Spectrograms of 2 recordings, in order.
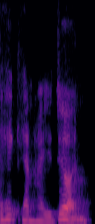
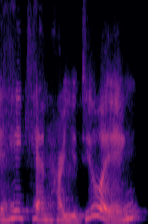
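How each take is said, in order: First: The greeting sounds flat and unenthusiastic. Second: The greeting sounds cheerful and warm. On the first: The speaker is not glad to see the listener. "I've said the same words" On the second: The speaker is glad to see the listener. "Oh, she's happy to see"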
